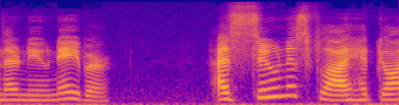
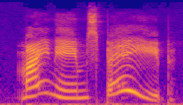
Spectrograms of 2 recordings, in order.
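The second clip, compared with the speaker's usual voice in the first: high, cheerful piglet voice; friendly bright greeting; jolly young pig; 8 semitones higher, slower than usual. Acted. Piglet introducing himself to sheep, jolly high voice. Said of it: "he said in a jolly voice".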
